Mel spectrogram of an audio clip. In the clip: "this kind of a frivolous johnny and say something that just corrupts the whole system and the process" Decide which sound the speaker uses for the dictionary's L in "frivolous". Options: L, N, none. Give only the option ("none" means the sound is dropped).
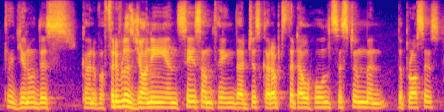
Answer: L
